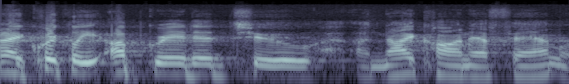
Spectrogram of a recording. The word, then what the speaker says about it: Nikon: quickly upgraded to a nikon fm or nikon fm as it's properly pronounced i've been a nikon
